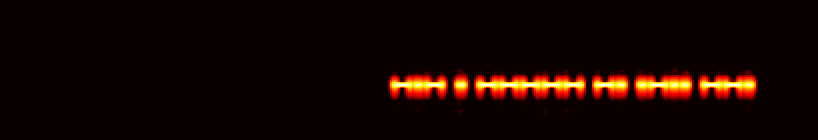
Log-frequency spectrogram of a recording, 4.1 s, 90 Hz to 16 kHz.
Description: Morse code, heard as a keyed tone, about 46 wpm, 700 Hz. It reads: KE0NLG
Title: USA Call Signs - 6 Characters - 45wpm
